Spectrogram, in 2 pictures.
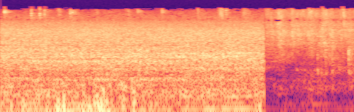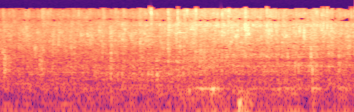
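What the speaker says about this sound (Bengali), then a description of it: "এই হচ্ছে আমাদের আলুর দম, আলু ভাজা চলছে।" Potato pieces frying for aloo dum fill the clip with a continuous broadband hiss that drops in level partway through and then carries on steadily.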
